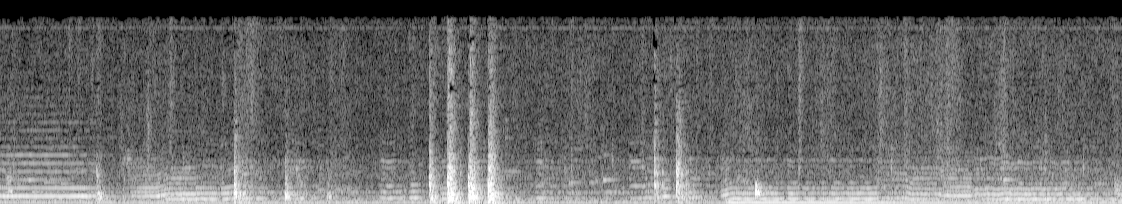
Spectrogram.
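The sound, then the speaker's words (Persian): Chicken pieces sizzle steadily in a frying pan while being stirred and spread out, with scattered utensil scrapes and clinks against the pan and a brief cluster of sharper knocks midway. “و مرغم رو توی تابه پخش میکنم چون ممکنه یه جا ریخته باشه که کامل تفت بخوره.”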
